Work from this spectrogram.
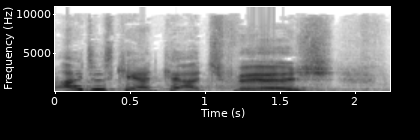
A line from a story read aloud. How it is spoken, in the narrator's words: she moaned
